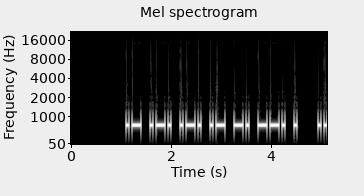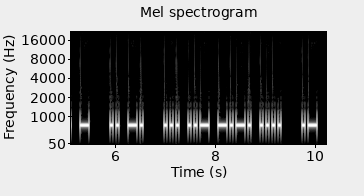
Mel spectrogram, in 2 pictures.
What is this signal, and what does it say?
Morse code, heard as a keyed tone, about 21 wpm, 700 Hz. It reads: ARRANGE IT IN SUCH A
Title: Sentences with 6-Word Phrases - 20wpm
